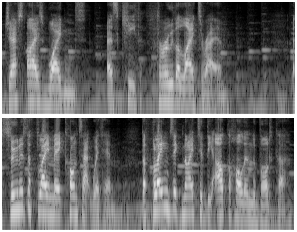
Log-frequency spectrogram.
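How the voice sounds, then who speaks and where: A woman's voice: low voice, sing-song, moderate pace, a bit bright, soft background music. A woman giving a theatrical, emphatic dramatic reading of a story, as a host who also comments casually. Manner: theatrical, emphatic, sweary in asides.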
